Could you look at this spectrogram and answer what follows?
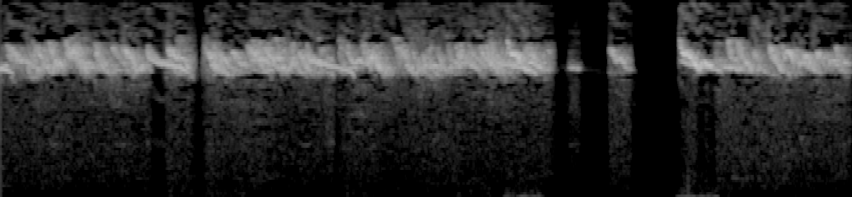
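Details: Grassland white-eye giving the chattering líu song: a steady, shrill, high twitter that carries on almost without a break, interrupted by silences near the fifth second.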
